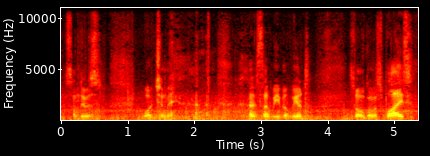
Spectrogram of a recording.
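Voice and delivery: ordinary talk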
